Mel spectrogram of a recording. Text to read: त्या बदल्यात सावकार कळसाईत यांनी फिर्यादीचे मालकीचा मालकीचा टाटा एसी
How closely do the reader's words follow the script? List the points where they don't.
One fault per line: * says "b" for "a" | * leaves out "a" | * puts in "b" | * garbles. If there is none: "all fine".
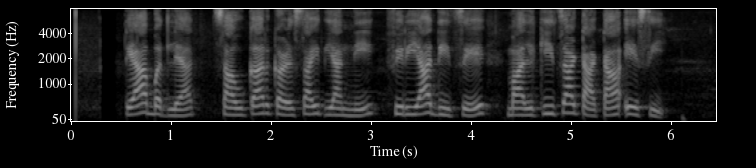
* leaves out "मालकीचा"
